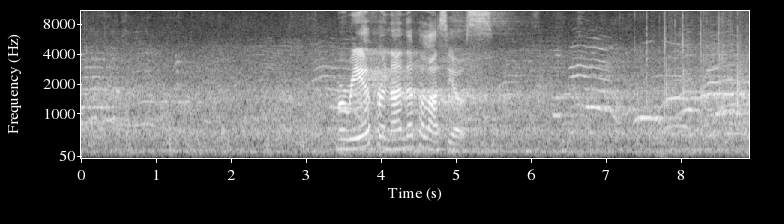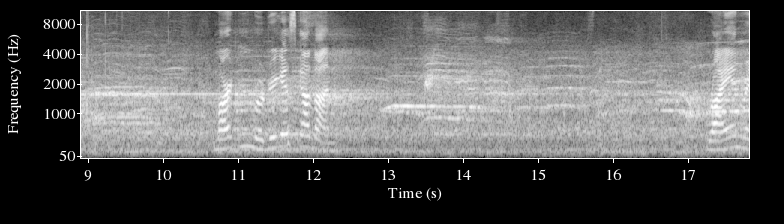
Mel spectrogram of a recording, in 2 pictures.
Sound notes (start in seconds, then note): 3.5 audience applauding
